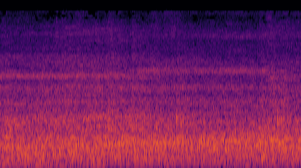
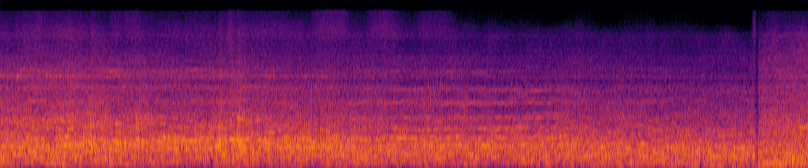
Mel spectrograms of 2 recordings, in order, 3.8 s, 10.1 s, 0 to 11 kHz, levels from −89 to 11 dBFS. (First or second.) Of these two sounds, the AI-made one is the second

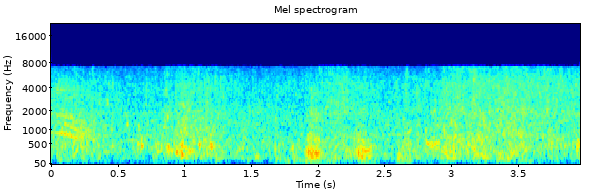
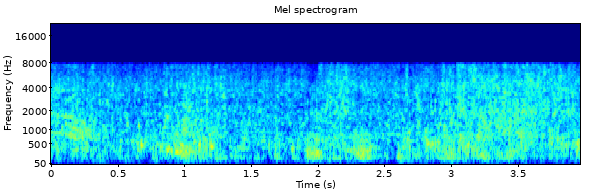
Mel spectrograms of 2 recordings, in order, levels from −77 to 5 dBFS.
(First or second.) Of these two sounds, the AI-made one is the second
